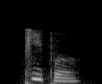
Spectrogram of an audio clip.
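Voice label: "people", English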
